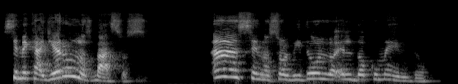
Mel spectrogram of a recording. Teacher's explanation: Start up and go down, it's a statement. The pitch of your voice start going high and goes down. It's a statement.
